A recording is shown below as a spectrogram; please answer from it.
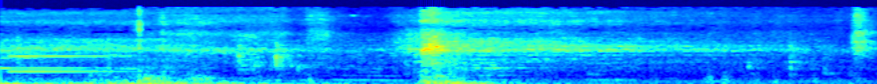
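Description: An electronic chime of steady held tones rings out and stops under a second in, over heavy low thumps. A second thump comes about two seconds in, then a low steady hum fades away.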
